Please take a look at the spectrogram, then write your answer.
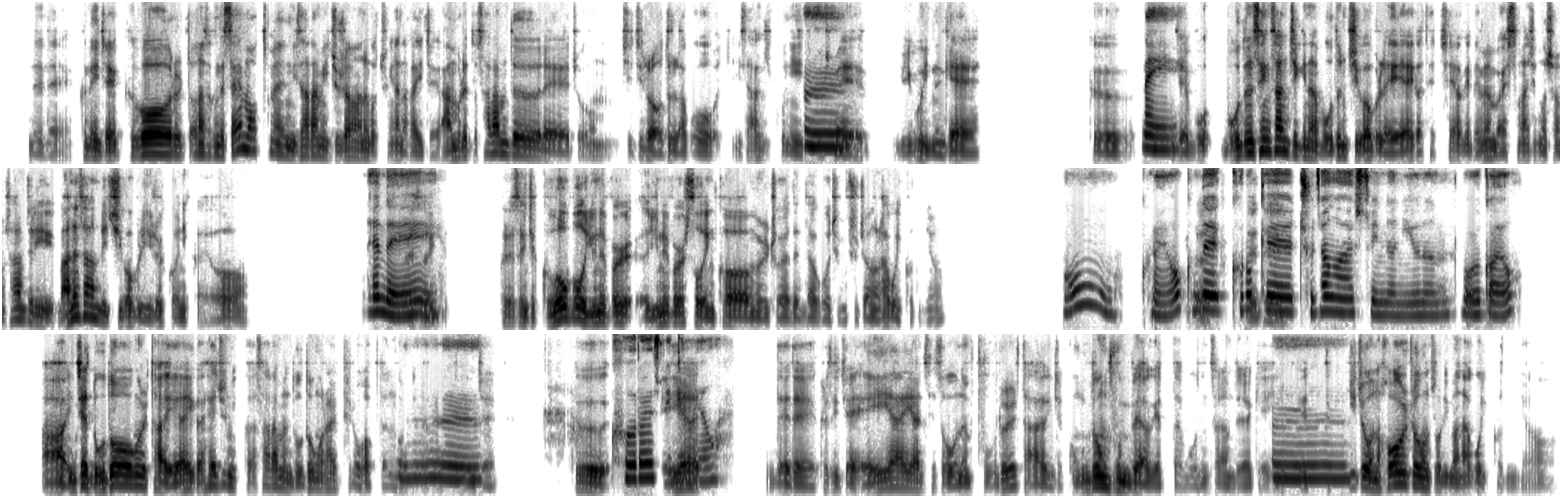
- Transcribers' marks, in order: tapping; put-on voice: "샘 올트먼"; put-on voice: "Global Univer Universal Income을"; in English: "Global Univer Universal Income을"
- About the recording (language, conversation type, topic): Korean, podcast, 기술 발전으로 일자리가 줄어들 때 우리는 무엇을 준비해야 할까요?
